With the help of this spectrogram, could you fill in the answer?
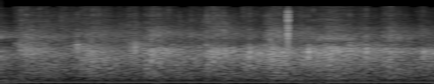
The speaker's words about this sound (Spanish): Dele otro aplauso fuerte a Dios.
